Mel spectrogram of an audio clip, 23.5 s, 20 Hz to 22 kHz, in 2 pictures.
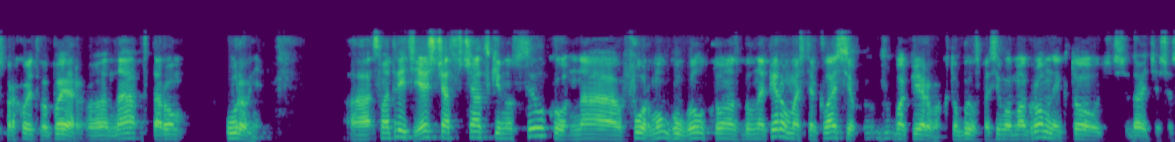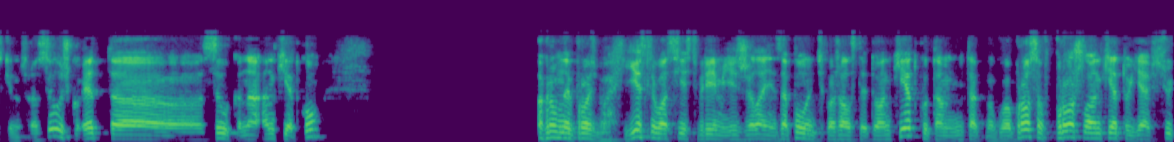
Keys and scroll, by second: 3.6 ctrl+v.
